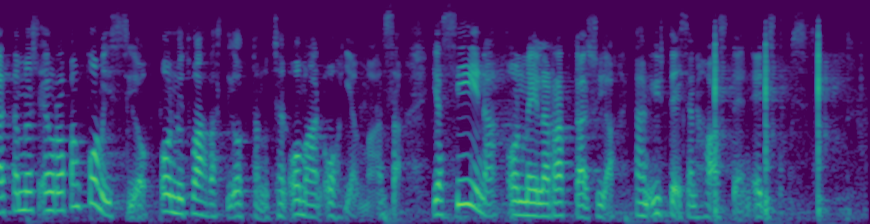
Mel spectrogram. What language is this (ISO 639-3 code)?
fin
